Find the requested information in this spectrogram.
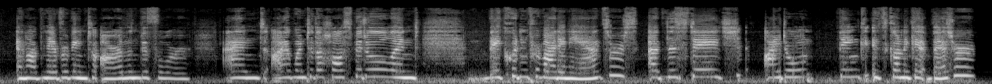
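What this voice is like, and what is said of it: Irish-sounding accent. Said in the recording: “an Australian woman claims that she woke up from tonsil surgery sporting an Irish accent ... foreign accent syndrome”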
